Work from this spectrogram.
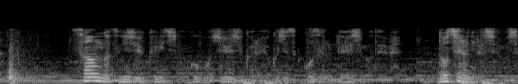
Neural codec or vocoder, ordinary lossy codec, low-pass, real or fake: none; none; 5.4 kHz; real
